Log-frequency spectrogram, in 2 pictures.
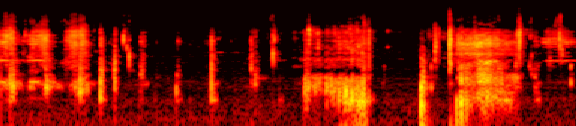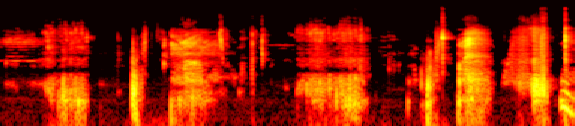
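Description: Close-miked slurping and swallowing of the last of a bowl of chicken soup drunk straight from the tipped bowl, in about seven separate sips a second or two apart. A few light clicks come before the sipping starts.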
